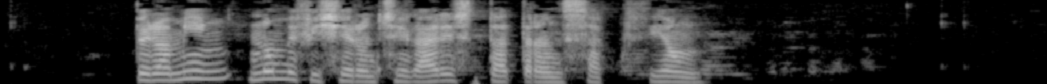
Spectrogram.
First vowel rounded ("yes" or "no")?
no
